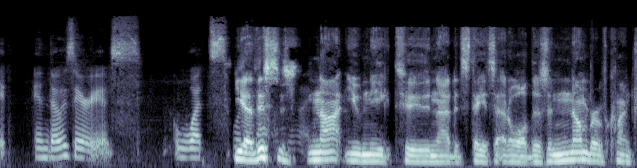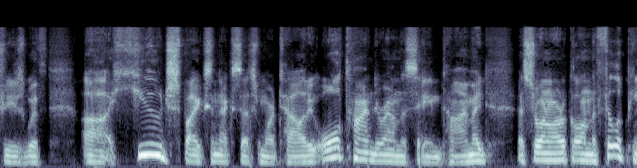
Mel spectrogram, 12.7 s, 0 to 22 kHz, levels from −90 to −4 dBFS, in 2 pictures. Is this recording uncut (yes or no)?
yes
